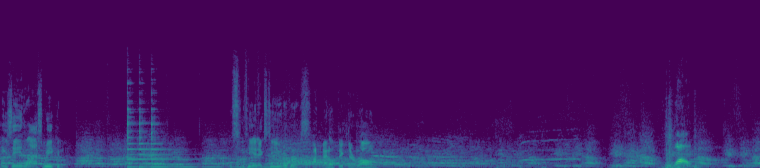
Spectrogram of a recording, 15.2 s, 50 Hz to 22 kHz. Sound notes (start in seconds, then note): 2.2 fans chanting; 2.5 bell rings; 11.5 fans chanting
